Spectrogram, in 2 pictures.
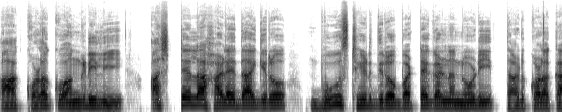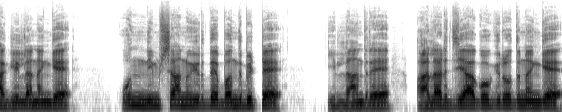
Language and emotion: Kannada, disgusted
